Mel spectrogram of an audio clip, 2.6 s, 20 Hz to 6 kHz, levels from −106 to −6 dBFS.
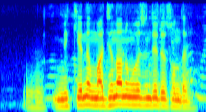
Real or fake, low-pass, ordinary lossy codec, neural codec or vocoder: real; 5.4 kHz; none; none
